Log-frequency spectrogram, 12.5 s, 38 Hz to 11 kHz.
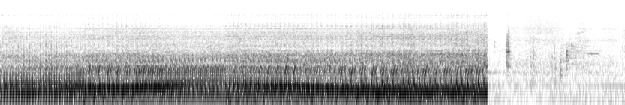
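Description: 1979 Harley-Davidson FXS Shovelhead's 80-cubic-inch V-twin running steadily at low speed, then stopping suddenly about ten seconds in.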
